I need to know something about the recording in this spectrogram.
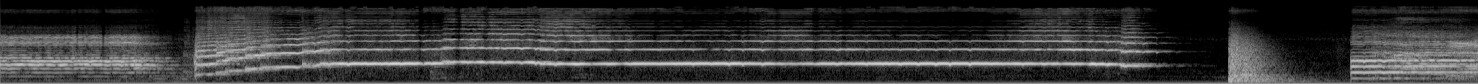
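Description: A long straight trumpet sounds one long note. The note slides up in pitch for about two seconds and is then held steady before stopping. It follows a few seconds of men singing unaccompanied, and a short burst of noise comes near the end.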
